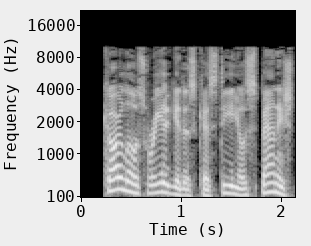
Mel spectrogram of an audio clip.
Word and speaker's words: Reygadas: Carlos ryoga's Castillo Spanish pronunciation Kalos Ria's born October 10th 1971 is a Mexican filmmaker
